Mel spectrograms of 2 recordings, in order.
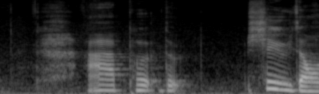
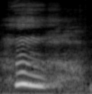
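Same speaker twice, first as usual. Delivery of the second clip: loud sigh; 10 semitones higher, 10 dB louder than usual. Real, not acted.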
